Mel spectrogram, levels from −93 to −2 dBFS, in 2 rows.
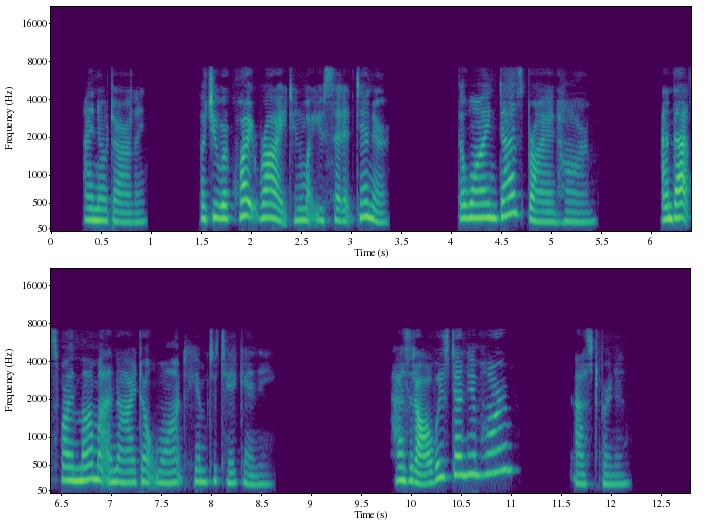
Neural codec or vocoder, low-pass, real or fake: codec, 44.1 kHz, 7.8 kbps, DAC; 7.2 kHz; fake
